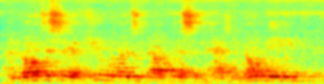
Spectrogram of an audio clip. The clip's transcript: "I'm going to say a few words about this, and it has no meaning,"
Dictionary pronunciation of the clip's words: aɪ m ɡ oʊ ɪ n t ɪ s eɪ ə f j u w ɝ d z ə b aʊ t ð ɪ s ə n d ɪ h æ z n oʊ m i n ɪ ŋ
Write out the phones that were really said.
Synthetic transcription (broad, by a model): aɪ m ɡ oʊ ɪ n t ɪ s eɪ ə f j u w ɝ d z ə b aʊ t ð ɪ s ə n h ɪ z n oʊ m i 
